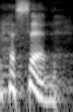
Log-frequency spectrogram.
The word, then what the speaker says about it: hesed: Now, the word kindness is the word hesed, the Hebrew word hesed. Am I pronouncing that right? Hesed? Hesed. Hesed. All right, a little more hes.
